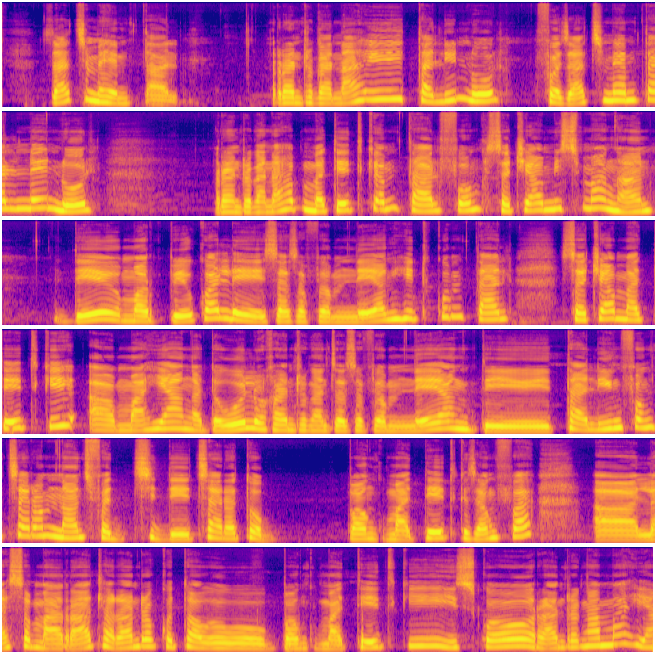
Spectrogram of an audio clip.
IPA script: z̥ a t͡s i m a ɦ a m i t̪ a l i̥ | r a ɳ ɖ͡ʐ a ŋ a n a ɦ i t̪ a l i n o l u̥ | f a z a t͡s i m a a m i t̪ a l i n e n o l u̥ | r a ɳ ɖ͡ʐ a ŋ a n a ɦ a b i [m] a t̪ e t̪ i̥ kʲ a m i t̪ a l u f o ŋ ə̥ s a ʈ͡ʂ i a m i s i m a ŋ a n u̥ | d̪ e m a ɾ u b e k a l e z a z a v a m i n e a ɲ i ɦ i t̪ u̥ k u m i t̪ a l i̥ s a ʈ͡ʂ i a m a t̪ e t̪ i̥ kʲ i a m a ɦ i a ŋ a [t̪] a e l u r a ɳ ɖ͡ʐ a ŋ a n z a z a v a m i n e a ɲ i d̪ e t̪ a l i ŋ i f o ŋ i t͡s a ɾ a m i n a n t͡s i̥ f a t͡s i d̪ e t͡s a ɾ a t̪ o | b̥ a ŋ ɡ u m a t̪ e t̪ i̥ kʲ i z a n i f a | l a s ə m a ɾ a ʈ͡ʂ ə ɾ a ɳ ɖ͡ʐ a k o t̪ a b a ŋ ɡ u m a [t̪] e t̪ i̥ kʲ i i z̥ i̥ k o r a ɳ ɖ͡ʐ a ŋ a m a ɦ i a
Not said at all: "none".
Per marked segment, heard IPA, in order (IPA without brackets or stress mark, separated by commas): m, d̪, t̪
